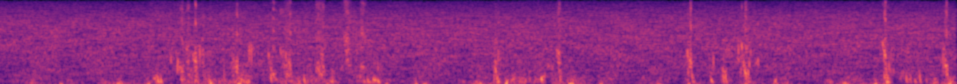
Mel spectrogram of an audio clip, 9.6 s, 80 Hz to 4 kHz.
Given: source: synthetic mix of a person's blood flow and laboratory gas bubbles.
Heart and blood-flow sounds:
Doppler ultrasound of blood flow; precordium
1.51-2.17 s: bubbles
2.23-2.59 s: bubbles
2.67-2.98 s: bubbles
3.02-3.85 s: bubbles
4.93-5.08 s: bubbles
5.12-5.53 s: bubbles
5.57-5.68 s: bubbles
6.86-7.00 s: bubbles
7.08-7.35 s: bubbles
7.37-7.62 s: bubbles
8.80-9.33 s: bubbles
9.41-9.58 s: bubbles
From the record:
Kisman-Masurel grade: 333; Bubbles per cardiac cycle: rolling drumbeat, 9 or more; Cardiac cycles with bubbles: 50 to 99%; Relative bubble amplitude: loud (0.450 to 0.775); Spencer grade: 3 (all of the cardiac periods contain showers or single bubble signals, but not dominating or overriding the cardiac motion signals); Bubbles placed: anywhere in the cardiac cycle

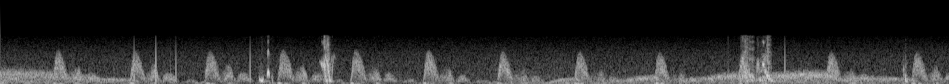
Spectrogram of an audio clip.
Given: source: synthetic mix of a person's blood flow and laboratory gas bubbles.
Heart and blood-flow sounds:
Doppler ultrasound of blood flow; subclavian vein
2.56-2.73 s: bubbles
3.18-3.36 s: bubbles
7.38-7.75 s: bubbles
9.01-9.11 s: bubbles
From the record:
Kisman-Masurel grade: 123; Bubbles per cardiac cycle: 1 to 2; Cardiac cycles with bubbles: 10 to 50%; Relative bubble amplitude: loud (0.450 to 0.775); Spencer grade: 2 (many but less than half of the cardiac periods contain bubble signals, singularly or in groups); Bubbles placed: anywhere in the cardiac cycle

